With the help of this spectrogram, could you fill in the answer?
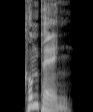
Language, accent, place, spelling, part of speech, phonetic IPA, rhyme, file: German, Germany, Berlin, Kumpeln, noun, [ˈkʊmpl̩n], -ʊmpl̩n, De-Kumpeln.ogg
- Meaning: dative plural of Kumpel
